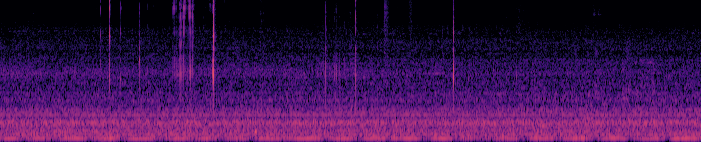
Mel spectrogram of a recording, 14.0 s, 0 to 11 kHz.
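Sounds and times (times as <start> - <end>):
packaging crinkle: 2.0 - 4.4.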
